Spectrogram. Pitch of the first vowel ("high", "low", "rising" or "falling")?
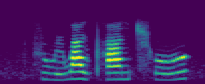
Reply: low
